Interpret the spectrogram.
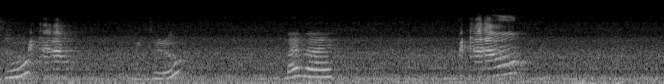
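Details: Pet Alexandrine parakeet talking in four separate, speech-like phrases, each sweeping upward with stacked harmonics, roughly every one to one and a half seconds, against a steady low hum.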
